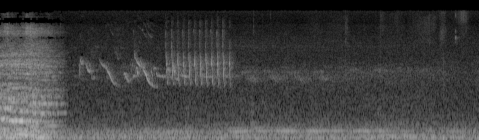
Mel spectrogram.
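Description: Show music and voices break off about a second in. Then come a few quick bird chirps that sweep downward, followed by a rapid even bird trill of about ten notes a second lasting about a second, over a low steady hum.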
